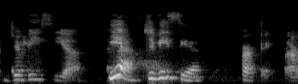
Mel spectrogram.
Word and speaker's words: Javicia: you and let me say this i am pronouncing your name correctly when i say javisia yeah jamesia perfect all right i know if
